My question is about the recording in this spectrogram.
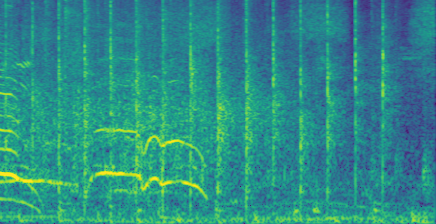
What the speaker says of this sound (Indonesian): Bang. Tepuk tangan, Bang.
